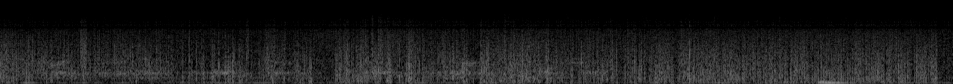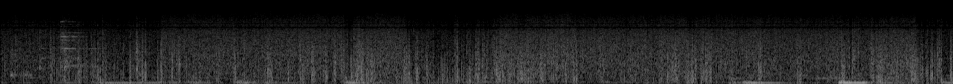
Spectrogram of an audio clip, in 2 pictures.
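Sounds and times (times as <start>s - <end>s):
faint clink: 9.8s - 10.6s.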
